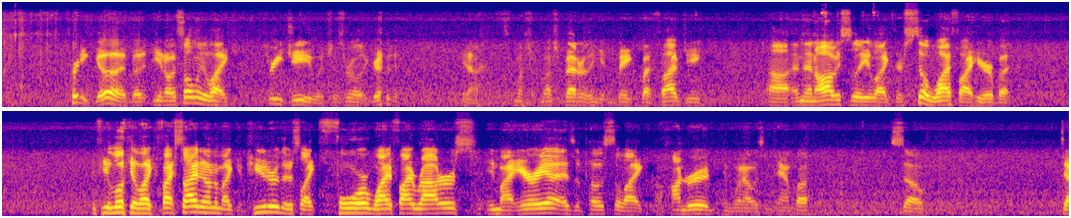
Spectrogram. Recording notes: Test live from the beach. Testing live streaming from a cell phone on the beach. Recording from the beach with good reception.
